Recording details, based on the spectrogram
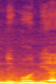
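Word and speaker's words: pneumonia: और 19 नंबर पे ये जो निमोनिया है ये P से स्टार्ट है, यहाँ पर P का उच्चारण नहीं है।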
